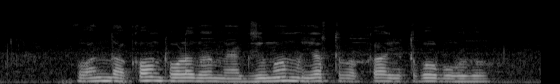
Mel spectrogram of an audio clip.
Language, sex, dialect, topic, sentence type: Kannada, male, Dharwad Kannada, banking, question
